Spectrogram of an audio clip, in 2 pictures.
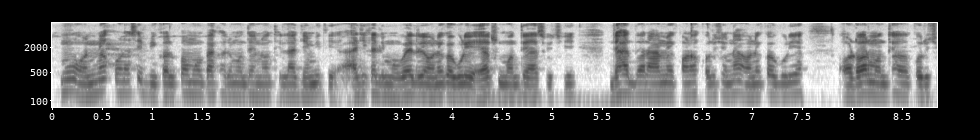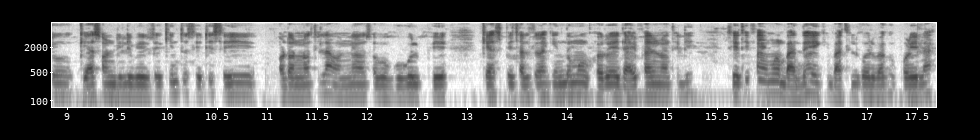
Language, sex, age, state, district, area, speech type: Odia, male, 18-30, Odisha, Nuapada, urban, spontaneous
